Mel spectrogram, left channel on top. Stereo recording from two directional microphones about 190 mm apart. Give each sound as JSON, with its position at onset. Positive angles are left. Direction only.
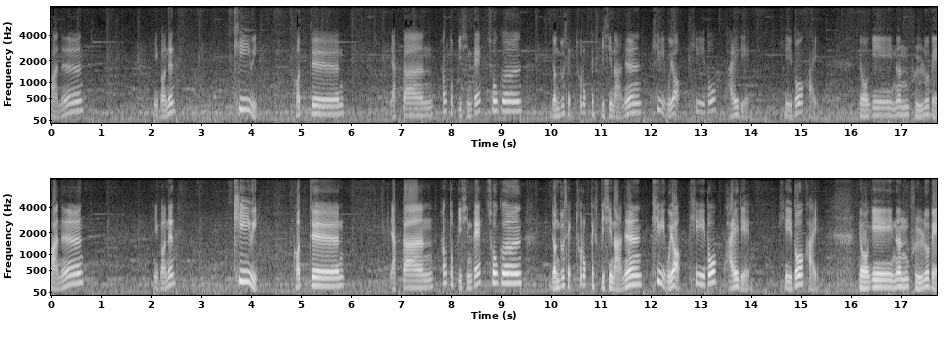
{"t": 0.0, "sound": "speech", "side_deg": -10}
{"t": 2.0, "sound": "speech", "side_deg": 0}
{"t": 3.6, "sound": "speech", "side_deg": -5}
